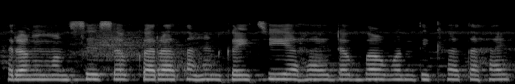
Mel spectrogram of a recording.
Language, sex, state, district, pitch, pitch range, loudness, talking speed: Chhattisgarhi, female, Chhattisgarh, Balrampur, 225 Hz, 220-230 Hz, -32 LUFS, 130 wpm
